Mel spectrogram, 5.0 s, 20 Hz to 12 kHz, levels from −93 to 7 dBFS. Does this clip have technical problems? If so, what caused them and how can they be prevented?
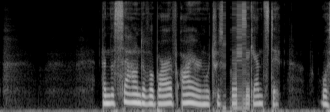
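Yes. From 3.31 to 3.74 s the speech collapses into a rigid, metallic buzz pitched at 100 Hz that only loosely tracks the words. That's robotic sound from repeated short buffers. Fresh audio likely wasn't arriving fast enough, so the playback side kept looping the last slice, which fits a 10 ms buffer, while the real audio in between was dropped. Most of that stretch is repeats, so the loop rate sets the buzz. To prevent it, give the stream a bigger jitter buffer and keep the processing thread from stalling.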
